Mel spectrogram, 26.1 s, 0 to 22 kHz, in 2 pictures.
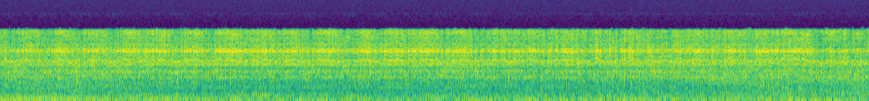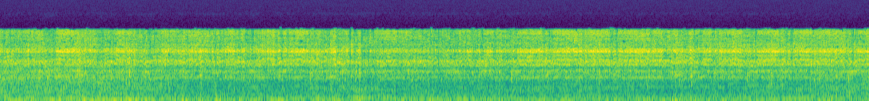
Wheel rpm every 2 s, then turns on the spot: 110, 120, 110, 110, 110, 120, 110, 120, 120, 110, 120, 120, 120.
none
